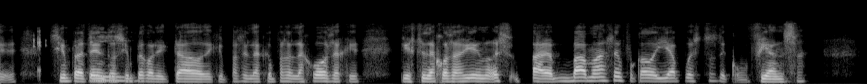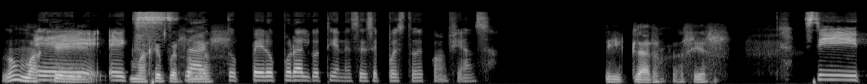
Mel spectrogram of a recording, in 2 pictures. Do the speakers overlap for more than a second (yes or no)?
yes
